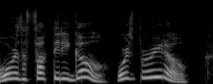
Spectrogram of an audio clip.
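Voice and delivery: high, mock baffled, confused voice.

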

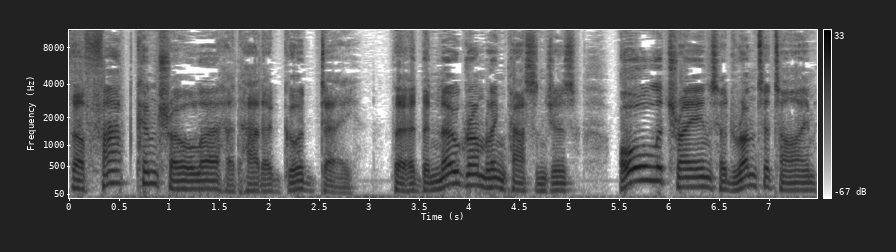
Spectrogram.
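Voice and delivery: ordinary delivery

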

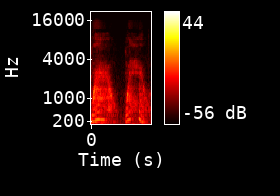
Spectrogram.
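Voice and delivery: high, very soft, airy and nasal "wow".

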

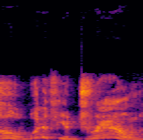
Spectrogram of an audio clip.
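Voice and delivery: cheerful, chirpy, sing-song, pitched way up. A cousin chimes in as the boy is asked to swim down the sink; happily. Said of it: "his cousin continued happily".

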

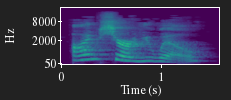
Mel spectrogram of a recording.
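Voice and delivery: slow, triumphant, victorious tone. Marinette answers a threat of revenge, victorious. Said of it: "Marinette stated victoriously".

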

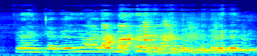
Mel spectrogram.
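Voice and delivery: slow speech broken by laughter.

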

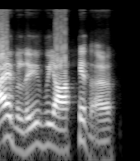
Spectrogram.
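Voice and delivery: put-on, high-end posh British accent. Player speaking as their character on spotting the mountain range, posh British accent. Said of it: "In a fucking high-end fucking British accent. Posh accent".

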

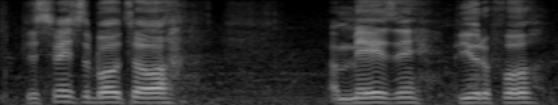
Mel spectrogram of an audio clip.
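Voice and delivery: breathless, panting. Speaker runs through the cold after a boat tour, out of breath. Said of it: "I'm out of breath".

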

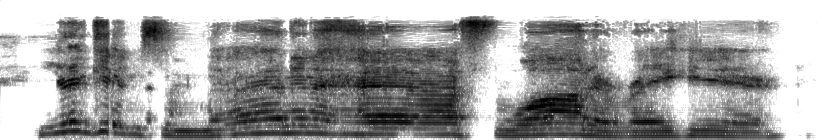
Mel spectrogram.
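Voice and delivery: mock honeyed sweet talk, slow, half drawn out. Quoting what the machine's voice says to them: imitating a sweet-talking voice. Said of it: "she always talks sweet to me".

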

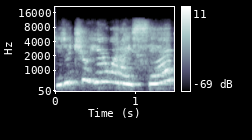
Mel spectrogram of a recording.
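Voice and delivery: very high, tiny, squeaky little voice. A flower bud speaks to a rabbit leaning close to it, squeaky voice. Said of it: "The bud squeaked".

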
